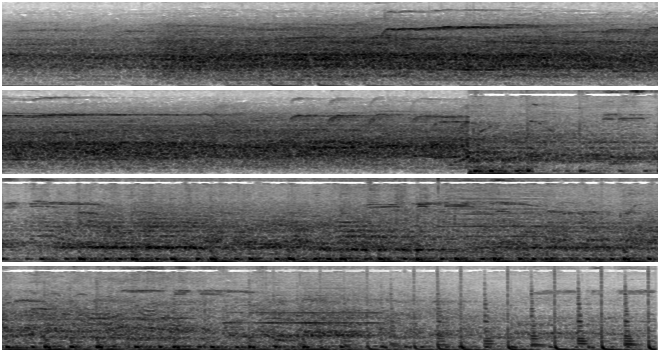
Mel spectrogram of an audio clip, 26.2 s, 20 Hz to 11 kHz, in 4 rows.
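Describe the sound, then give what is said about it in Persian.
A large crowd of Moroccan football fans in Morocco roars and chants in celebration after their national team's 2022 World Cup quarter-final victory, loud and continuous throughout, with an abrupt cut midway into steady rhythmic thumping beneath the cheering. “بله، تشویق مراکشی ها را بعد از پیروزی تیم ملی فوتبالشان میشنیدیم از این کشور.”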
